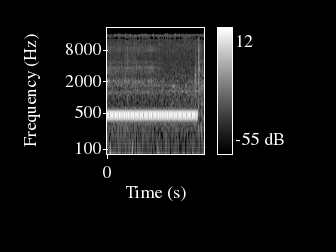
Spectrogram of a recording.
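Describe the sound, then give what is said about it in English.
A single sustained burst of an outgoing phone call's ringing tone, a steady electronic hum lasting nearly two seconds before cutting off, clear, with no one talking. “Well, he does now. The phone rings.”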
